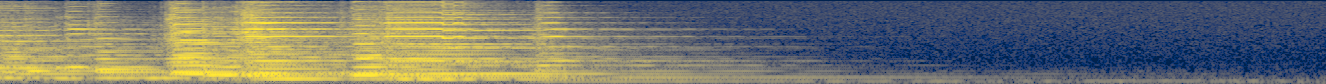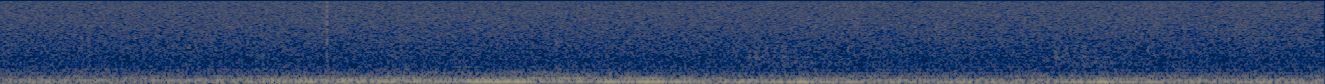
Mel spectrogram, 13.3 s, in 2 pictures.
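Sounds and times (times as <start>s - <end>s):
viols playing a suite in G minor: 0.0s - 3.9s.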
